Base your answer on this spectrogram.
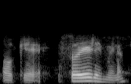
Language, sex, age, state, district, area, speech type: Kannada, male, 18-30, Karnataka, Kodagu, rural, conversation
